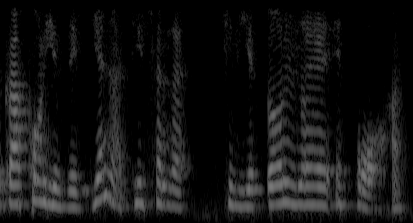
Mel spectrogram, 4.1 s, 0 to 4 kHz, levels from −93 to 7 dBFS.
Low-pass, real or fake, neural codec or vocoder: 3.6 kHz; fake; codec, 16 kHz, 1.1 kbps, Voila-Tokenizer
